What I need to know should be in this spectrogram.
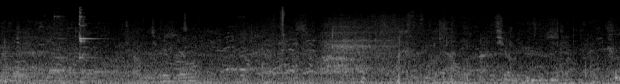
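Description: A crowd of people chatters in a low murmur.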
